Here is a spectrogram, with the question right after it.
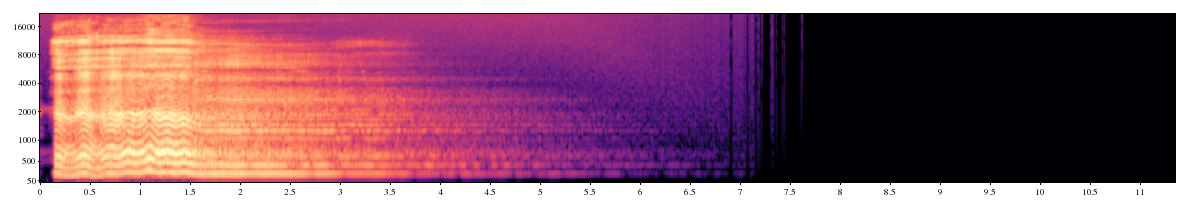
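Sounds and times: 
Carnatic female vocal alaps in Dorian mode: 0.0s - 3.9s.

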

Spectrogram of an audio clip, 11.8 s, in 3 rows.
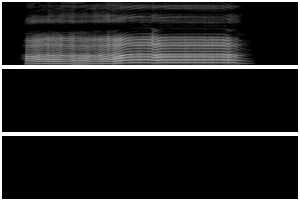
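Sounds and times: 
dry female vocals: 0.3s - 3.4s.

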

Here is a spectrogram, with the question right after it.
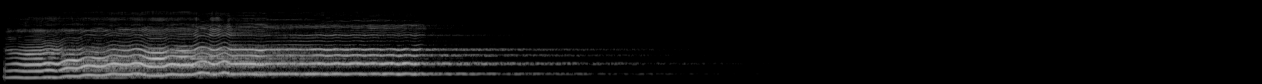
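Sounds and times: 
Carnatic woman singing alaps in Phrygian mode: 0.0s - 5.6s.

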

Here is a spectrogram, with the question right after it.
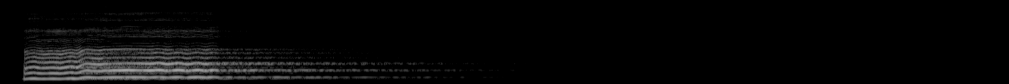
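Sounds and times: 
Carnatic female singer singing alap: 0.2s - 3.2s.

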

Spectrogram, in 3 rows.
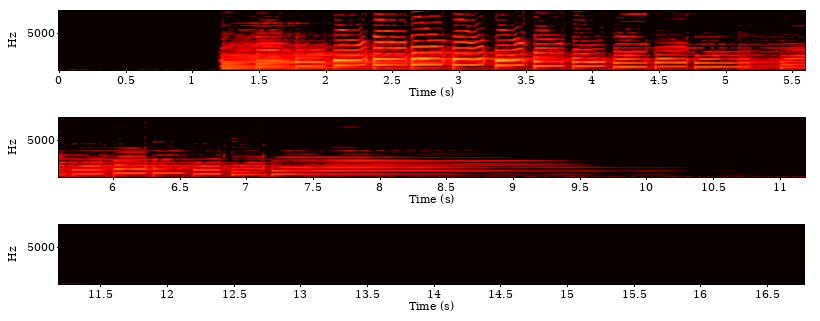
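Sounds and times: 
dry veena melody: 1.2s - 11.0s.

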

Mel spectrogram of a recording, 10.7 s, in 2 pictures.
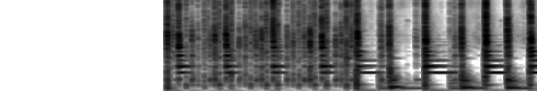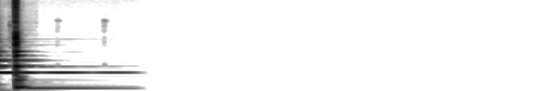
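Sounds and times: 
tabla rhythm in C: 1.7s - 6.8s.

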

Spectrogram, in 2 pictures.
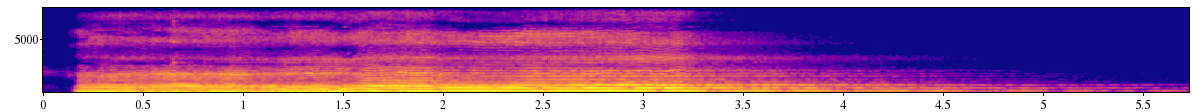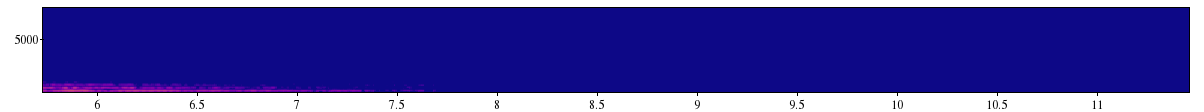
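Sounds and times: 
woman singing Carnatic pentatonic alap in G: 0.2s - 3.7s.

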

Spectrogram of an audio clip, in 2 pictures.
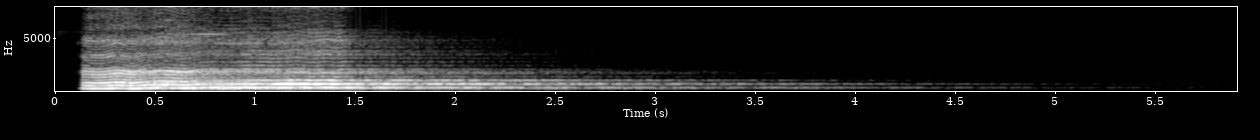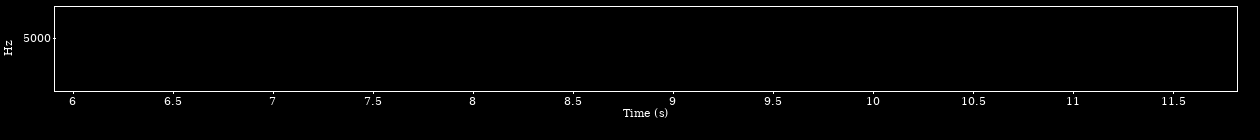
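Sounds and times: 
woman singing Carnatic pentatonic alap in G: 0.2s - 2.0s.

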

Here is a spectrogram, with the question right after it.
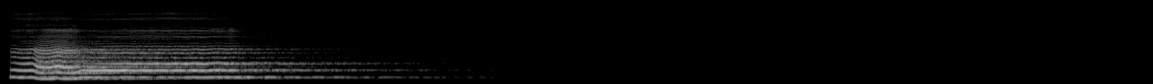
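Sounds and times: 
Carnatic female alap in raga Panthuvarali with reverb: 0.0s - 2.8s.

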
